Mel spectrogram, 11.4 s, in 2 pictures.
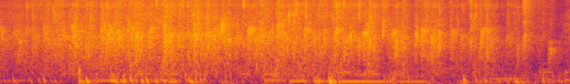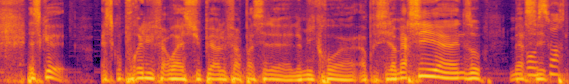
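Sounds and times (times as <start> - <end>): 
audience applause: 0.0 - 5.8
speech: 6.0 - 11.3.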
